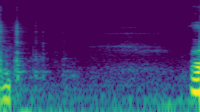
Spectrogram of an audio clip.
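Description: Faint handling noise from gloved hands fastening a battery cable onto the inverter's DC terminal. It is low and even, with no distinct clicks.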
